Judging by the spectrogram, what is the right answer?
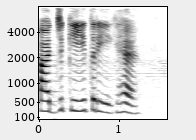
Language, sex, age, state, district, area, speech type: Punjabi, female, 18-30, Punjab, Mohali, urban, read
